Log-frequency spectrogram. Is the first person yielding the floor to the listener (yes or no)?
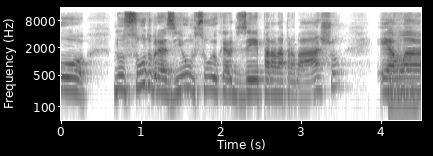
no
